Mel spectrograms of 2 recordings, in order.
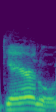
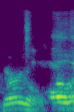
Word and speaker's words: Gödel: Gödel. Okay, Gödel. It's an O with an umlaut in German.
